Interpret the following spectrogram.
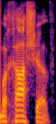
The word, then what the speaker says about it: Makhachev: want to say there's so many people in the MMA space that can't pronounce Islam makashev and here you are Joe fortenball just absolutely nailing makashev pointing out to the producers or whoever it is you got it right perfect syllabic emphasis there but yes I do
